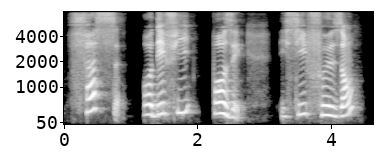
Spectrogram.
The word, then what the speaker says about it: faisons: au défi posé ici faisons s'écrit avec a I mais il se prononce e d'accord faisant c'est le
